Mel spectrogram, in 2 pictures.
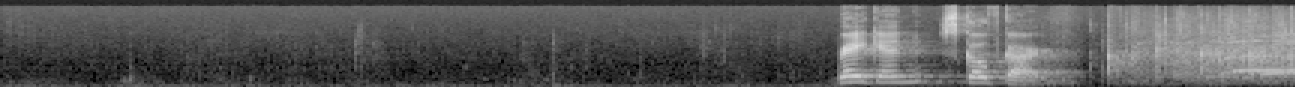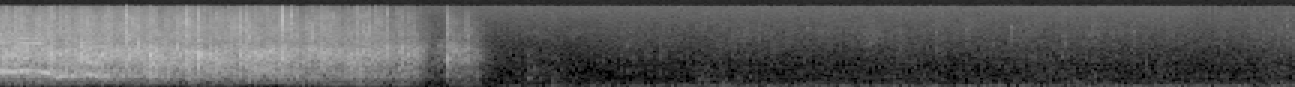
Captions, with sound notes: Reagan Skovgard. (audience applauds) (audience members cheer)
